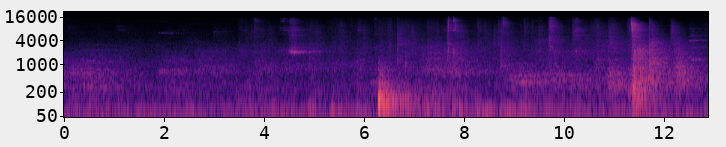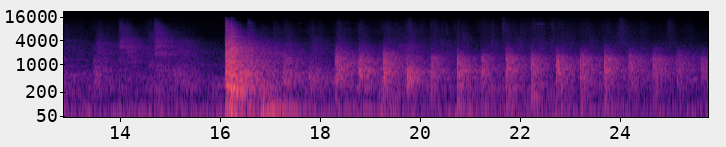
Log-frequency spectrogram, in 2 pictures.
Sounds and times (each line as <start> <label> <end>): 3.6 echoizing sound of steps 11.0
5.9 doors 13.0
6.1 people 16.3
16.8 echoizing sound of steps 25.7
